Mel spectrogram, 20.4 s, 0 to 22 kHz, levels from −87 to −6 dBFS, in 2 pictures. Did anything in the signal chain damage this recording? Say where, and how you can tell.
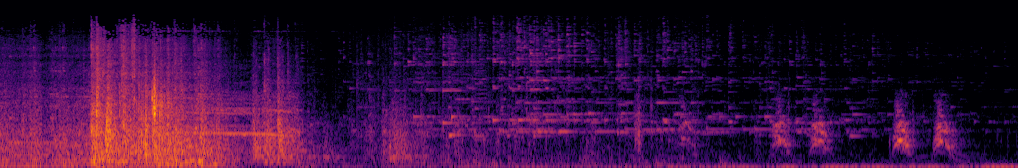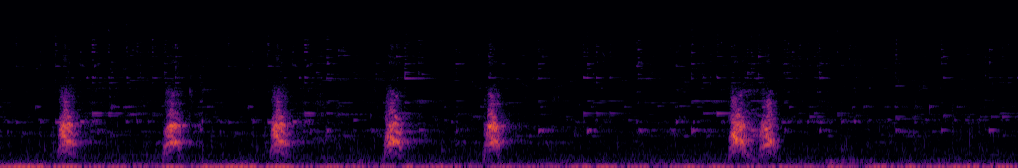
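No, nothing in the chain left an audible mark on this audio, from capture through to playback.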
